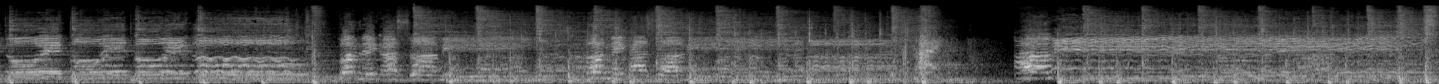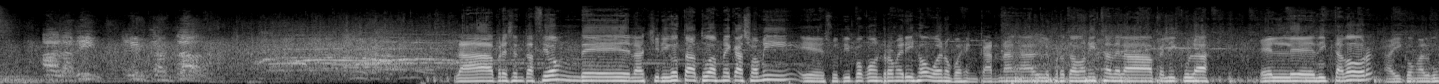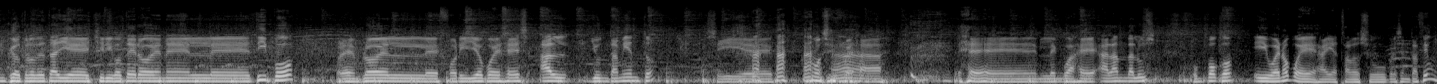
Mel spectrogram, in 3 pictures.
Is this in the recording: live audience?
yes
